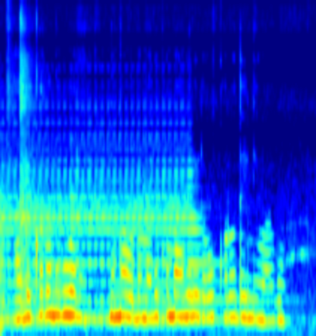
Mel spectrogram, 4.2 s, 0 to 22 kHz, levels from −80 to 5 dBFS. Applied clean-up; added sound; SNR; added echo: none; Bowed string instrument; 11 dB; none.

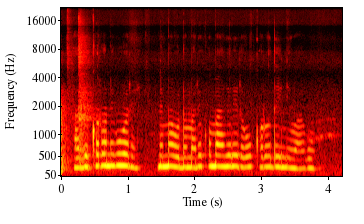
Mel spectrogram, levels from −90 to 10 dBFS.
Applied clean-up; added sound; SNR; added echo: none; none; none; none.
